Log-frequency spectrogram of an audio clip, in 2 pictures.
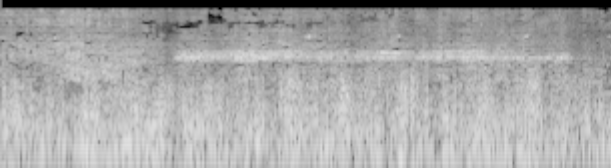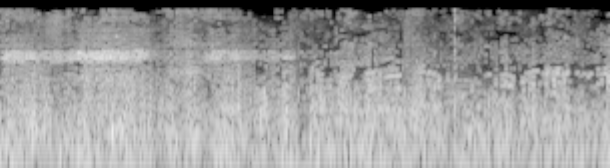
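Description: Wind rushes loudly past while riding.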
